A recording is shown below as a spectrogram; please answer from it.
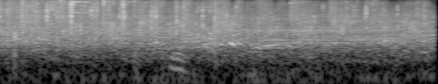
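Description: Spectators applauding: many quick, scattered hand claps, steady throughout, over the chatter of a crowd.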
